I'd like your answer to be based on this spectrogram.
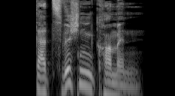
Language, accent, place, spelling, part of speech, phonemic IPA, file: German, Germany, Berlin, dazwischenkommen, verb, /daˈtsvɪʃn̩kɔmən/, De-dazwischenkommen.ogg
- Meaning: to get in the way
